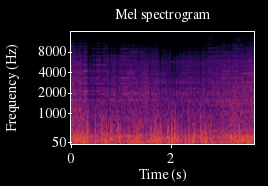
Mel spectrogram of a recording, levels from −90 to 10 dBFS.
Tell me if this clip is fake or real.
real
